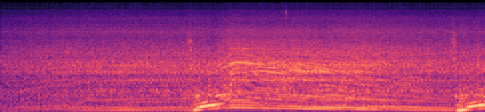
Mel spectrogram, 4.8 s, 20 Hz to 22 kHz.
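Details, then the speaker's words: 2007 Chevy Cobalt running 5–10 minutes on 10 lb of paraffin candle wax instead of motor oil: two quick blips from idle climbing and settling smoothly, no knocking yet; sounds healthy, normal revving. "Uh it's been running for like 5 to 10 minutes and it's fine. Like it sounds healthy and it sounds good."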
